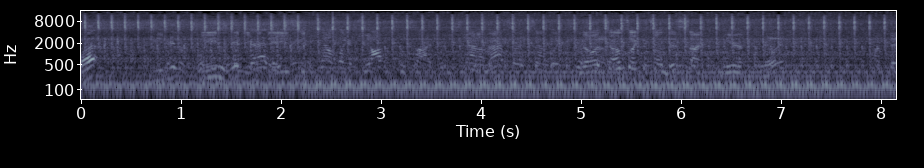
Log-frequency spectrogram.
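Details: Subaru engine at idle with a fast, even ticking knock running steadily; source unidentified, possibly passenger side, cylinder number 4 suspected, unbalanced turbo also wondered about.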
